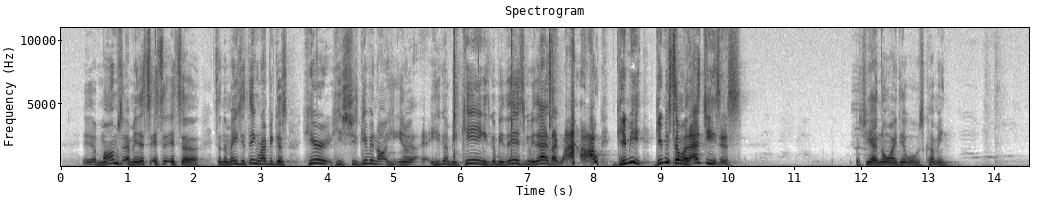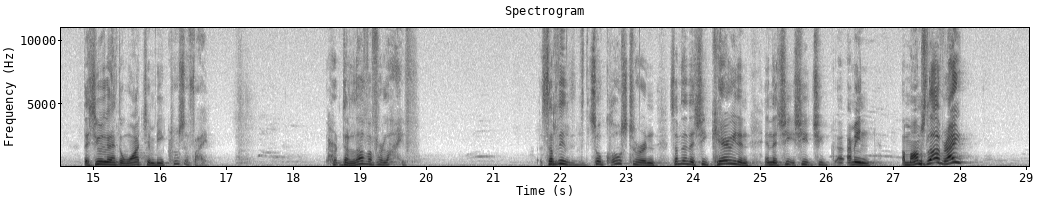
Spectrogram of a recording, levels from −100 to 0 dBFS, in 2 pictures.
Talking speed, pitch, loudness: 195 wpm, 170 Hz, -18 LUFS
